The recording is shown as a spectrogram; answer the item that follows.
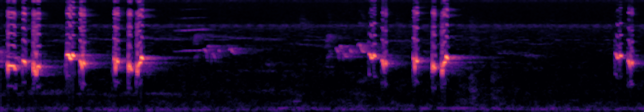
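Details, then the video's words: Yellow-vented bulbul at dawn singing the long chattering 'ropelan' song: rapid bubbly phrases, a soft thin whistled interlude, then renewed bursts of liquid notes, roughly a hundred note groups per minute. "LIVE SUBUH!!TRUCUKAN GACOR ROPEL"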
